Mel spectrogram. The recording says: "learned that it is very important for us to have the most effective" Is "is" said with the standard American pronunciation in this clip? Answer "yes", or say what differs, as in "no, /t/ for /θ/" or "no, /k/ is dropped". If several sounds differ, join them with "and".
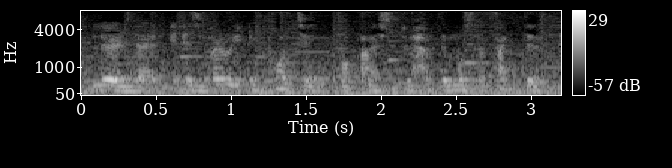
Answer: yes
